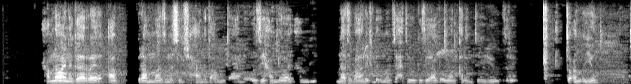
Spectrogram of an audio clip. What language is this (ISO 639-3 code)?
tir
